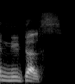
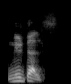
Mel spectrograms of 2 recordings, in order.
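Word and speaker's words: Gnetales: तो जिम्नोस्पर्म का एक ऑर्डर है नीटल्स, जी साइलेंट रहता है यहाँ पे, GNETLES, नीटल्स।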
